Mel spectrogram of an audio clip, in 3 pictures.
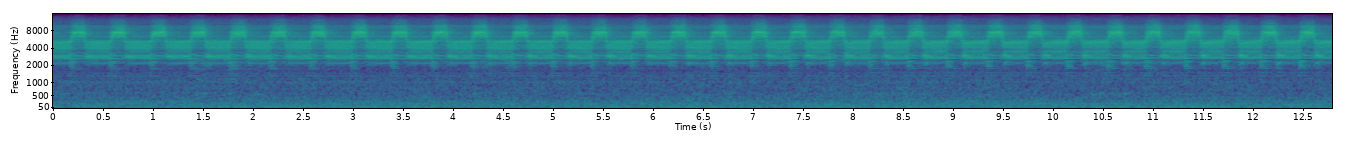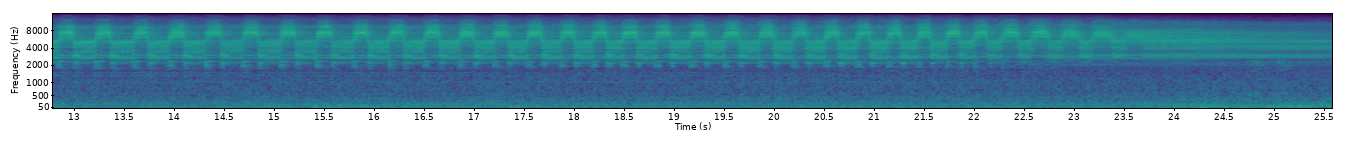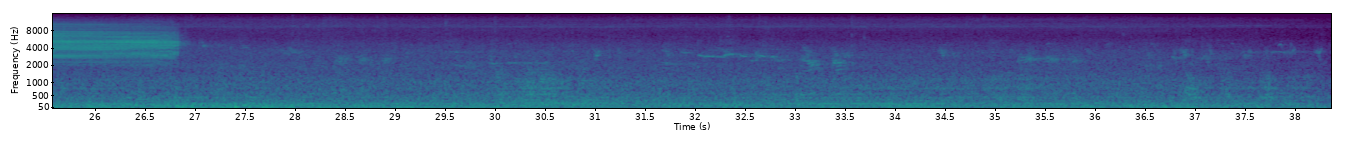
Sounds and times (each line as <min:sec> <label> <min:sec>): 0:00.0 Cicadas sound 0:26.9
